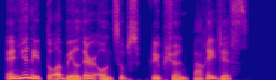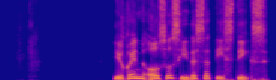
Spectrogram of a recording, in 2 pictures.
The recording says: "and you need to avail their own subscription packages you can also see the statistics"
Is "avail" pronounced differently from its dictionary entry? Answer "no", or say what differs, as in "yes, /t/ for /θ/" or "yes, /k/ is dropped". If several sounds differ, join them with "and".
yes, /b/ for /v/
